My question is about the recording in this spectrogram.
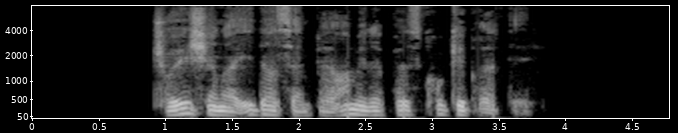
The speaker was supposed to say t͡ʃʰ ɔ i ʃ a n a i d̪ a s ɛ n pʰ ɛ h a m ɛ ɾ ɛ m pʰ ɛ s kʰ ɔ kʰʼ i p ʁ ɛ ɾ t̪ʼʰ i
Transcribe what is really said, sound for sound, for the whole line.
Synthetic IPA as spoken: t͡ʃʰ ɔ i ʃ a n a i d̪ a s ɛ n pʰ ɛ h a m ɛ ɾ ɛ pʰ ɛ s kʰ ɔ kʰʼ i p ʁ ɛ ɾ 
